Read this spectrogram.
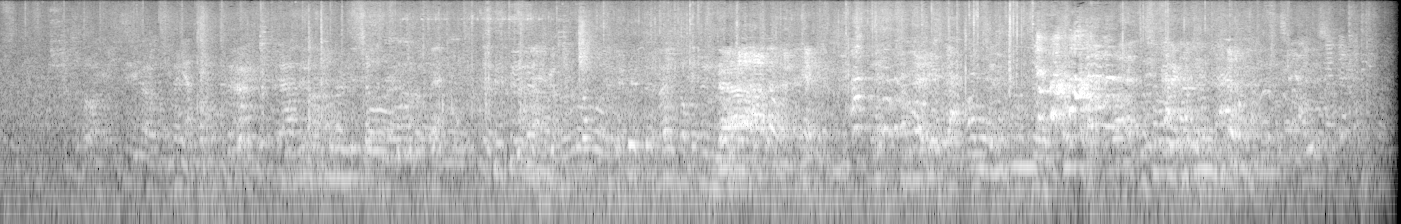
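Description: Several young women chat and laugh nearby, outdoors.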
